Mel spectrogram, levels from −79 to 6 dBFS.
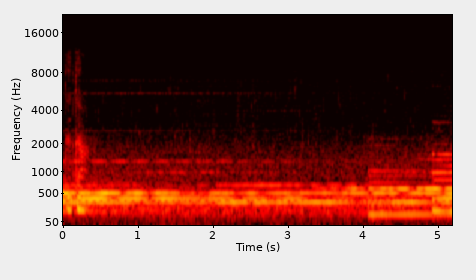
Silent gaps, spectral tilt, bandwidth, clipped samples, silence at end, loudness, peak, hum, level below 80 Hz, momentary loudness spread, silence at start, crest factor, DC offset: none; -8 dB/octave; 12 kHz; under 0.1%; 0 s; -31 LUFS; -12 dBFS; none; -66 dBFS; 8 LU; 0 s; 16 dB; under 0.1%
